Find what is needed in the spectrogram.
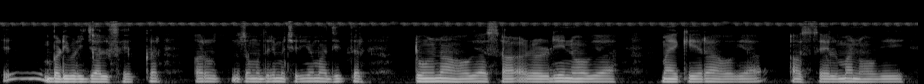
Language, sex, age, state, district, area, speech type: Urdu, male, 30-45, Uttar Pradesh, Mirzapur, rural, spontaneous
